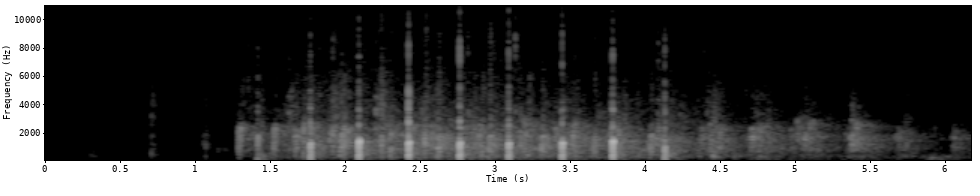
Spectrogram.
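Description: Audience applauding, starting a little over a second in and dying away near the end, with one nearby clapper's claps standing out at about three a second.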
